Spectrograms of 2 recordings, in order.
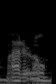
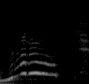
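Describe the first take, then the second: First: Said in the usual way. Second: "I don't know" lifted high and lilting; playful high "I don't know"; high sing-song "I don't know". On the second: Real, not acted.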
